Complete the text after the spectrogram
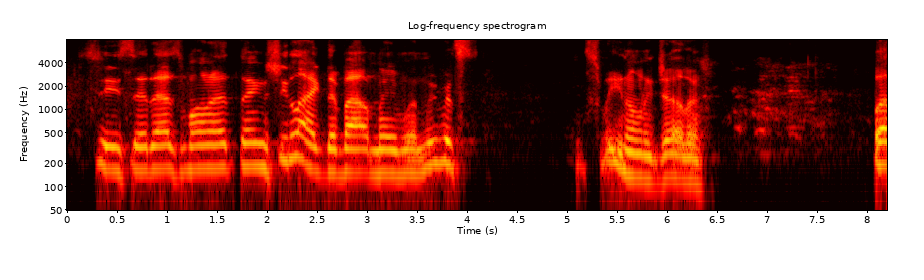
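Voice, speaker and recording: A man speaks at a fairly slow pace and a fairly high pitch. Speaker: political candidate. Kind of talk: campaign speech.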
